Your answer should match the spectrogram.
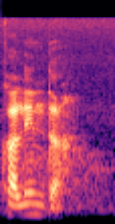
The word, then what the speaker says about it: calendar: don't stress ocean d calendar calendar calendar is a name of something you know what a calendar is so the stress will go to the first level so this is the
